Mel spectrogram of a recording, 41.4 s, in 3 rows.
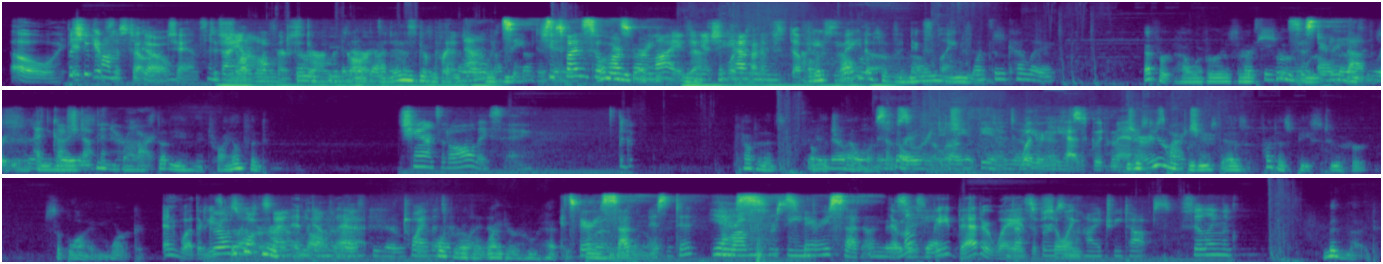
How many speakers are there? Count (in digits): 6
